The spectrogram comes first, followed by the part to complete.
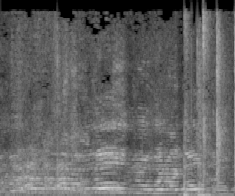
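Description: Several people's voices talking and calling out over one another in a large room, with a short low thump near the end.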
